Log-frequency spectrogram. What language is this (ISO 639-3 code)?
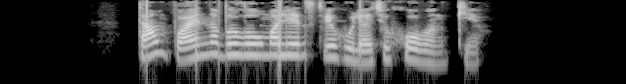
bel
